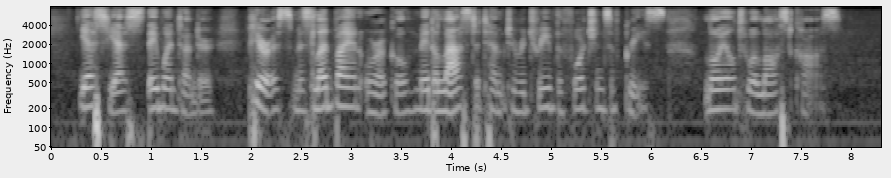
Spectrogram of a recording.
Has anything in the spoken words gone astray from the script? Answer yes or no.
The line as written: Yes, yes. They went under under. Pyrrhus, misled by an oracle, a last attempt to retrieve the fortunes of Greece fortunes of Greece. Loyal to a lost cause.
yes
